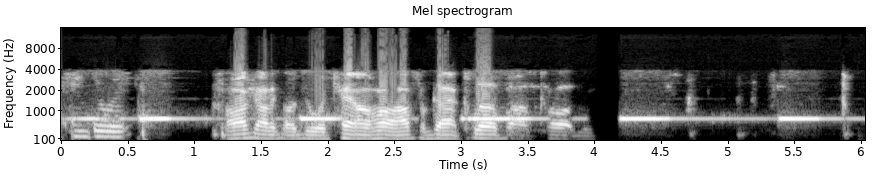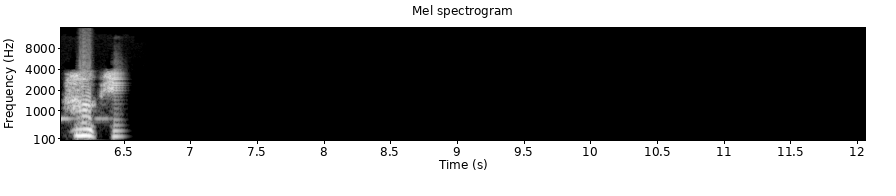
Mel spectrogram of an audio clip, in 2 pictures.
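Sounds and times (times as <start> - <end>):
electronic chime tone: 0.0 - 6.1.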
